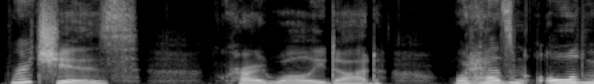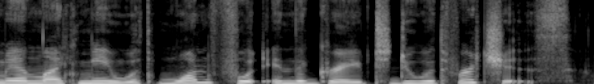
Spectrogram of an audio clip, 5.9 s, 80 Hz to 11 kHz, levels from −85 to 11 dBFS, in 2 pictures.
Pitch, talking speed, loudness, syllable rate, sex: 260 Hz, 210 wpm, -20 LUFS, 5.2 syllables/s, female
